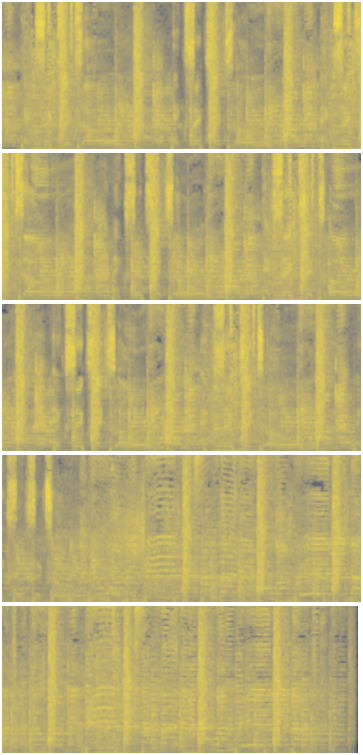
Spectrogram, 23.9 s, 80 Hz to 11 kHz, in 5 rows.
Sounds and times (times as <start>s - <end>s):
Exciting music: 0.0s - 23.8s
Soundtrack music: 0.0s - 23.8s.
